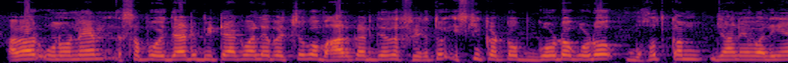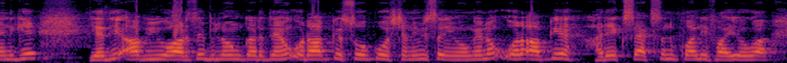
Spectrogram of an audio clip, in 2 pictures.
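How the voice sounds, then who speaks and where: A man's voice: sits high, steady tone, fast talker, warm tone, lo-fi sound. A man with a North Indian accent giving informal, explanatory advice to students, repeating his points, reassuring listeners and asking questions that he answers himself. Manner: repetitive, reassuring, asks and answers own questions. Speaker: exam-advice video host.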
